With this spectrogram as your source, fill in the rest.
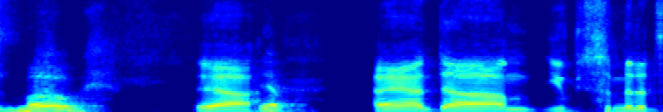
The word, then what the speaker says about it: Moog: It's pronounced Moog, not Moog. Yeah, it's Moog.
